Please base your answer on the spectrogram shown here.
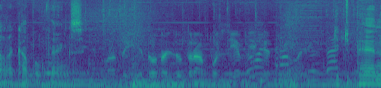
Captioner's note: people speaking Russian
